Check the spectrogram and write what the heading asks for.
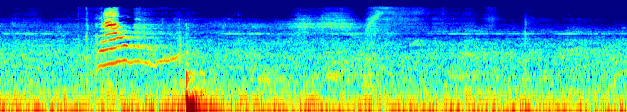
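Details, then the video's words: Mother cat meowing to ask for her kittens to be put in the nest: one clear rising-then-falling meow near the start, then a soft thump and quiet room background. "Mamãe gata mia pedindo para colocar os filhote no ninho"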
